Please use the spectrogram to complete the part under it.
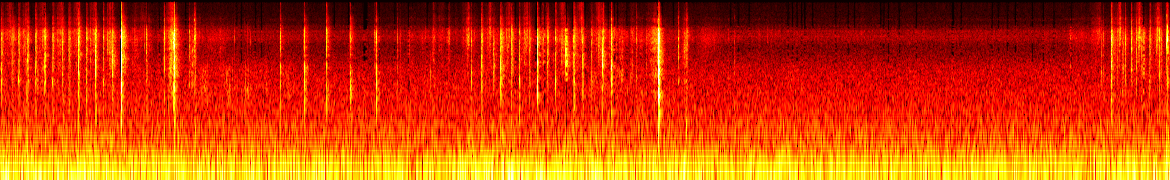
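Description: Tarot cards being shuffled and handled, with soft papery riffling and sharp crisp snaps at irregular intervals, close and fairly quiet against a low steady hum.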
